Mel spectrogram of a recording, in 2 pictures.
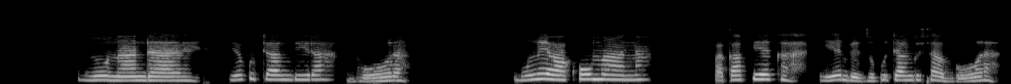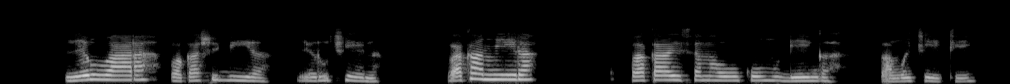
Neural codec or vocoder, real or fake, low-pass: codec, 44.1 kHz, 2.6 kbps, SNAC; fake; 5.4 kHz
